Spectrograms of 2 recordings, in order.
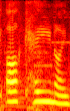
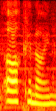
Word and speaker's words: Arcanine: is it okay no I see rk9 sounding Out the a but it's meant to be Arcanine right like a canine I say that that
